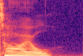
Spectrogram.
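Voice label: "tile", English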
